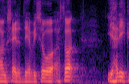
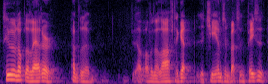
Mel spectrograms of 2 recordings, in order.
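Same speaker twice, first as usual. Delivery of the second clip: ordinary talk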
